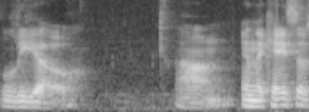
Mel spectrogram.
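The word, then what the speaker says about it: Liu: you see L IU that is a very common Chinese last name that is pronounced Leo um in the case of someone like Lucy Lou I regret to inform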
